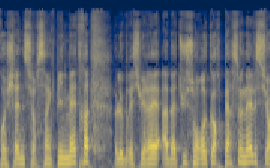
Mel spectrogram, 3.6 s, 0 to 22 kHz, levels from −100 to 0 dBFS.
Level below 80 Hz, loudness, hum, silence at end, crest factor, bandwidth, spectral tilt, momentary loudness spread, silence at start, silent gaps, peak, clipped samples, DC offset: -44 dBFS; -19 LUFS; none; 0 s; 18 dB; 17 kHz; -4 dB/octave; 6 LU; 0 s; none; 0 dBFS; under 0.1%; under 0.1%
